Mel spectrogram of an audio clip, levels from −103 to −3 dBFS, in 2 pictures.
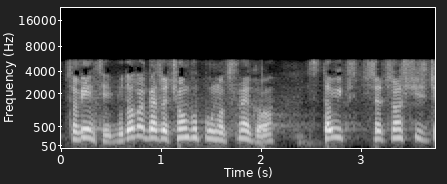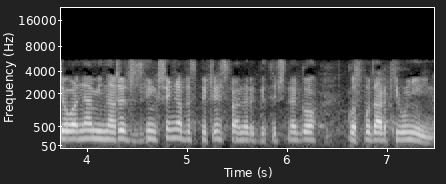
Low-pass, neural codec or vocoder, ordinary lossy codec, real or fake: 5.4 kHz; codec, 16 kHz in and 24 kHz out, 2.2 kbps, FireRedTTS-2 codec; none; fake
